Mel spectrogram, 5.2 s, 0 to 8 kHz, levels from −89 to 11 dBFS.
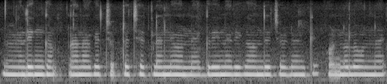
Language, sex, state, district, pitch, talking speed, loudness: Telugu, female, Andhra Pradesh, Sri Satya Sai, 235 Hz, 140 wpm, -15 LUFS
